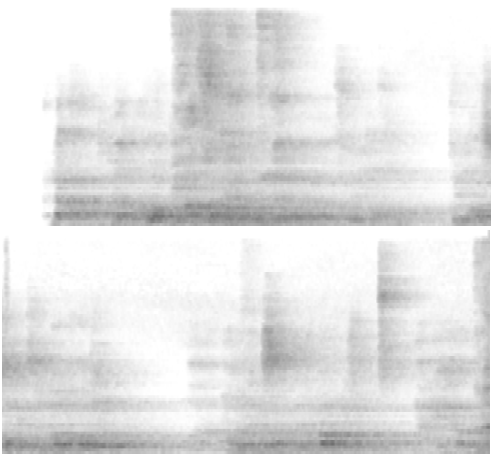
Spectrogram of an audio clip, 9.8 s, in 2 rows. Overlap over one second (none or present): present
